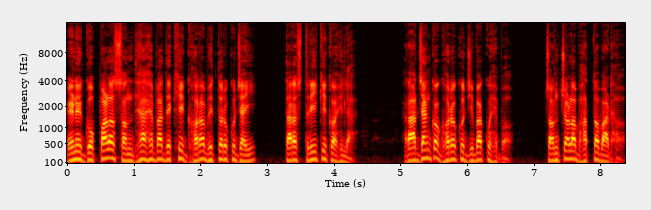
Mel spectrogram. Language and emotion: Odia, neutral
